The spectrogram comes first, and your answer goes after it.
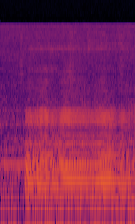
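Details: Snoring from Teddy, a relaxed lilac British Shorthair and Supreme Grand Champion (TICA), at home: after a quiet start comes a deep, steady, buzzing drone with a voiced, throaty tone, held for about two seconds.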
